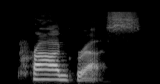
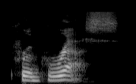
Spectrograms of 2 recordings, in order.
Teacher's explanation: For words that are both nouns and verbs, we have a lot of words in English that can be used as a noun or a verb, like progress and progress. So as a noun, the first syllable is stressed. As a verb, the second syllable is stressed.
